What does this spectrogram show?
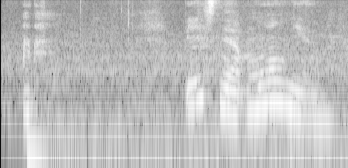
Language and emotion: Russian, neutral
